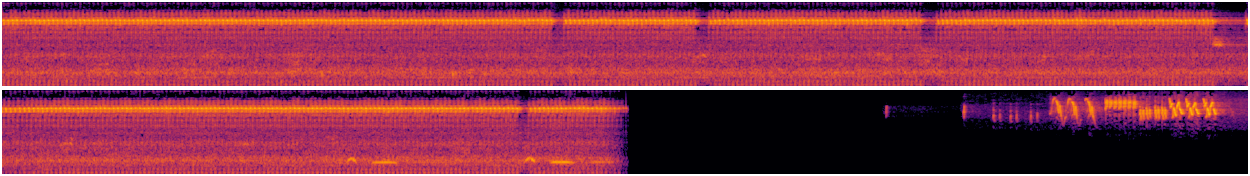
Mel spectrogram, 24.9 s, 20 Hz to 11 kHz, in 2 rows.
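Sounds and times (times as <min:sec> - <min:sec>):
warbler reeling trill: 0:00.0 - 0:18.7.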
